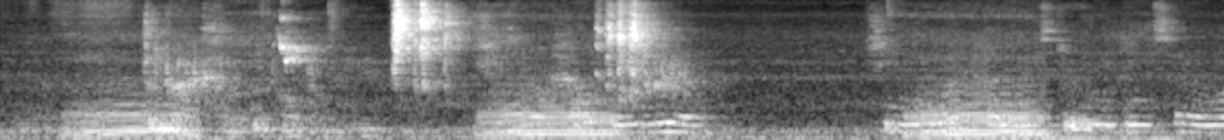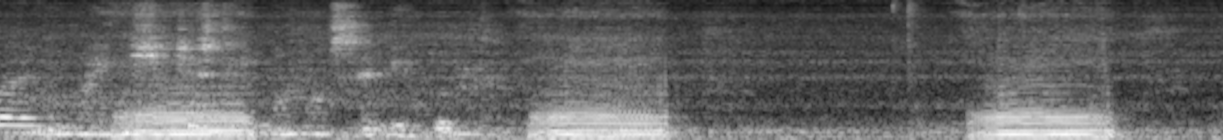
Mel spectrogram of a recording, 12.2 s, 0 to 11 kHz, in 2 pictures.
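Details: Pug snoring: irregular snorting, rumbling breaths with grunts, about one every 2 seconds.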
